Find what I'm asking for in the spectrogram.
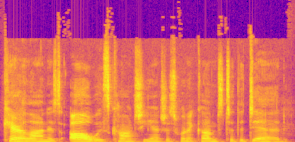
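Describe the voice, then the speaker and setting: Woman playing a dramatic gothic spinster sister, mid-pitched. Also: fairly even intonation, a little fast, heavy background noise, lightly acted. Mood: grave, confiding. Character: unmarried gossipy sister in a gothic household. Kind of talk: old-fashioned radio play acting.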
